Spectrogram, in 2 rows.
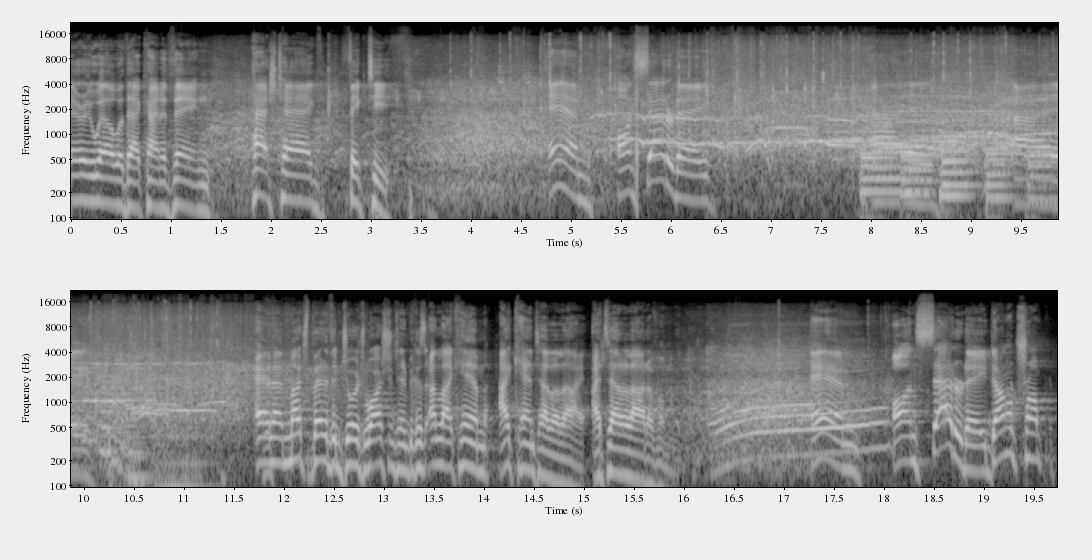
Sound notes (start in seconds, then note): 3.7 applause; 3.8 laughter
